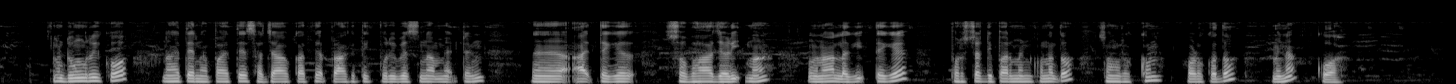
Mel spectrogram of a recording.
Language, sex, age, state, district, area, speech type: Santali, male, 18-30, West Bengal, Bankura, rural, spontaneous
